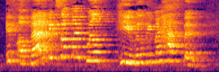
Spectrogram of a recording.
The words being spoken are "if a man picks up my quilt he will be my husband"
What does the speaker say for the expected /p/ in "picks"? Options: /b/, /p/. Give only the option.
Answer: /b/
